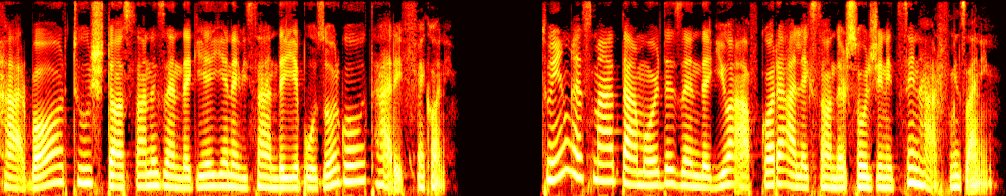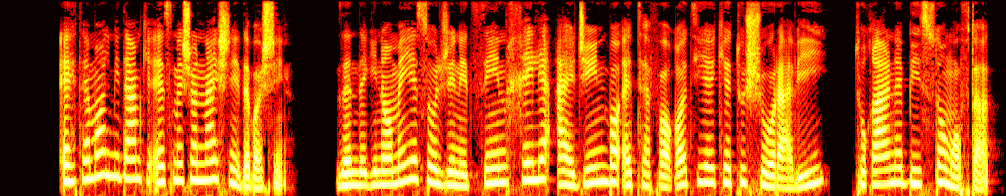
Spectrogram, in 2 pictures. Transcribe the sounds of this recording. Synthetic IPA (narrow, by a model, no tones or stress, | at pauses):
hæɾbɒːɾt̪ʰuːʃd̪ɒːst̪ɒːne̞ze̞nd̪eɟiːeje̞ne̞viːsænd̪e̞je̞bozoɾɡo̞t̪ʰæ̰ːɾʔḭfmikʰo̰nḭm | t̪ʰuinɢe̞smæt̪̚ʰd̪æɾmoːɾe̞d̪e̞ze̞nd̪e̞ɟiːjoʔæ̰fkʰɒːɾeælecsɒːnd̪eɾsold͡ʒinit̪siːnɦæ̰ɾfmiːzæ̰nʔḭːm | ʔe̞ht̪ʰe̞mɒːlmiːd̪æmcʰe̞ʔe̞sme̞ʃonæʃniːd̪e̞bɒːʃḭːn | ze̞nd̪e̞ɟiːnɒːme̞je̞sold͡ʒinit̪sinxe̞jliːʔæd͡ʒiːnbɒːʔe̞t̪ʰːe̞fɒːɣɒːt̪ʰiːjecʰe̞t̪ʰuʃoːɾæviː | t̪ʰuɣæɾne̞bist̪o̞mo̞ft̪ɒ̰ːd̪̥̚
